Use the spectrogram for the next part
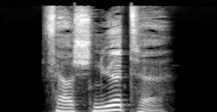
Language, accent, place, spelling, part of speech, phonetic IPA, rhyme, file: German, Germany, Berlin, verschnürte, adjective / verb, [fɛɐ̯ˈʃnyːɐ̯tə], -yːɐ̯tə, De-verschnürte.ogg
- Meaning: inflection of verschnüren: 1. first/third-person singular preterite 2. first/third-person singular subjunctive II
